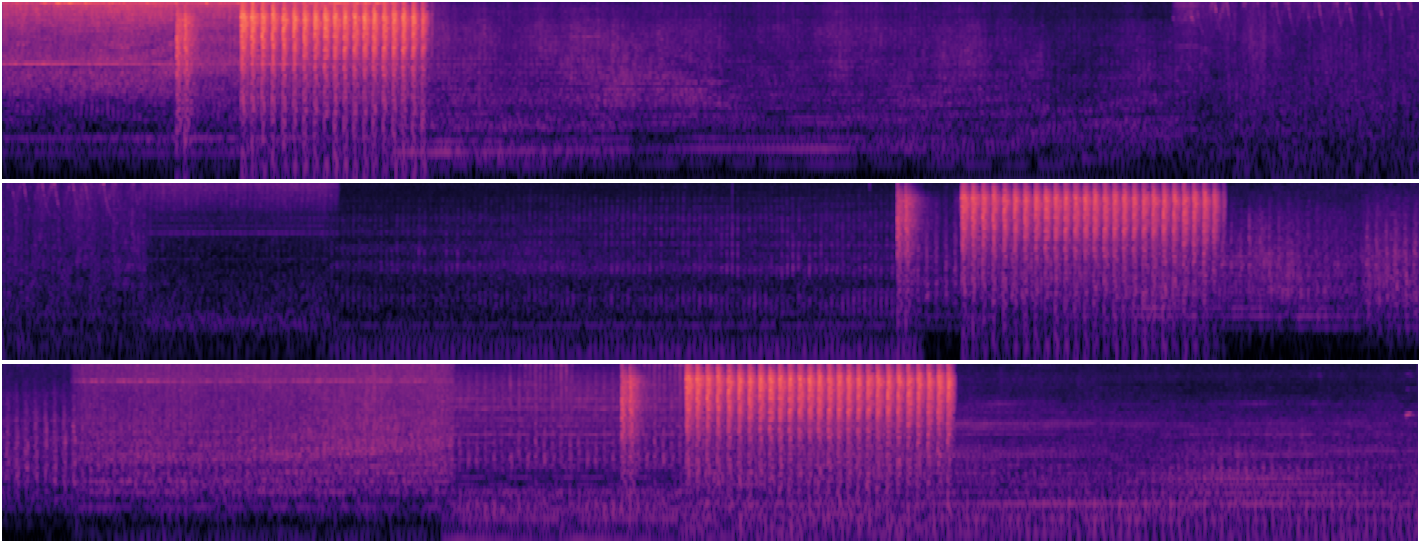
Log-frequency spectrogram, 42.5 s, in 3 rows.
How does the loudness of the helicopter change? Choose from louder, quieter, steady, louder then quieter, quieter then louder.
quieter then louder.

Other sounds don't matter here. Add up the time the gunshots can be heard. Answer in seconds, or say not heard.
9 s.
